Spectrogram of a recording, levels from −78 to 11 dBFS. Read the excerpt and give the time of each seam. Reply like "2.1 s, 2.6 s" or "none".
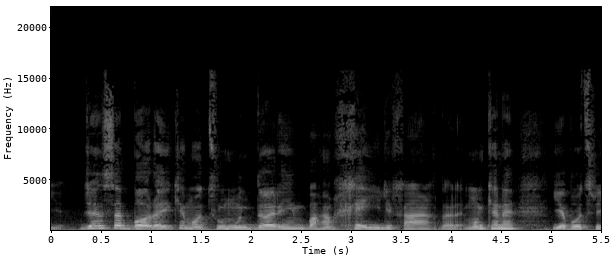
none

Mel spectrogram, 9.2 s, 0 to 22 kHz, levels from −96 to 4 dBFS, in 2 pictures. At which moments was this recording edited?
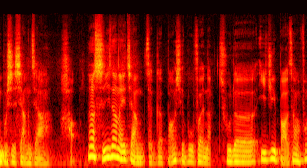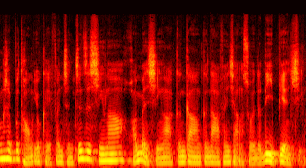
1.2 s, 3.1 s

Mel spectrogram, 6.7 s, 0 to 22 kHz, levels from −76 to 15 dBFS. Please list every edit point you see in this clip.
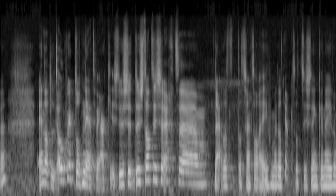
1.1 s, 1.5 s, 4.2 s, 5.0 s

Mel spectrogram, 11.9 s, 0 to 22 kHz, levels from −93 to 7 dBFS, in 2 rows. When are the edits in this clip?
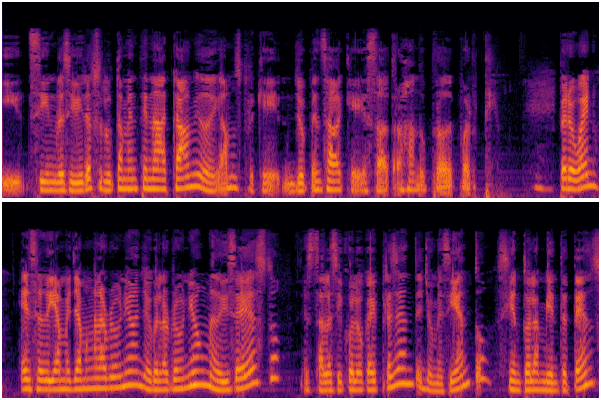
5.5 s, 6.1 s, 8.8 s

